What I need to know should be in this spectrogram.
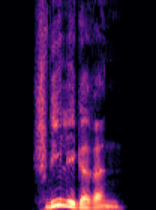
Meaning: inflection of schwielig: 1. strong genitive masculine/neuter singular comparative degree 2. weak/mixed genitive/dative all-gender singular comparative degree
- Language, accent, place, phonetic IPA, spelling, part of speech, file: German, Germany, Berlin, [ˈʃviːlɪɡəʁən], schwieligeren, adjective, De-schwieligeren.ogg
